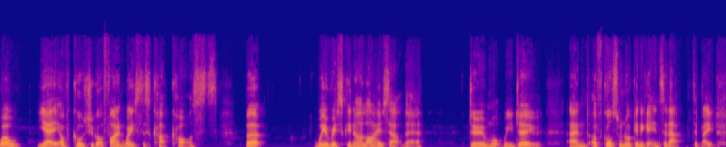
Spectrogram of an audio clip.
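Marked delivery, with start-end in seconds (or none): none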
